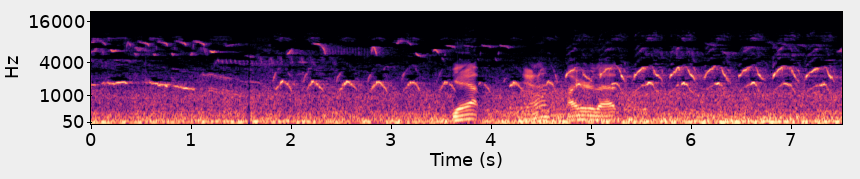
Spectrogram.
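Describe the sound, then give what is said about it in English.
A bird mimics a European-style police siren with a steady run of quick, swooping rising-and-falling whoops, fairly loud. People speak briefly over it. “Bird mimicking police siren confuses officer.”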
